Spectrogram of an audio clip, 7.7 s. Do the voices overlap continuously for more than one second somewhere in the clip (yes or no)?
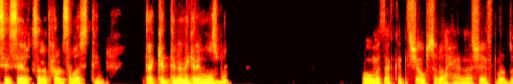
no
